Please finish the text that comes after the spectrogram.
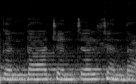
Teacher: उच्चारण में हवा केवल नासिका से निकले व उच्चारण अधिक जोर से हो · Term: अनुस्वार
